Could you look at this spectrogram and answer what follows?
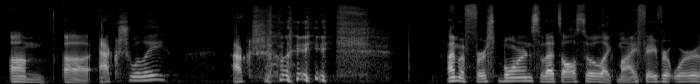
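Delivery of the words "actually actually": lightly voiced know-it-all, rising; a hint of a correcting pedant; pedantic scribe. Preacher mimics the scribes' favorite word, lightly pedantic. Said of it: "The, the favorite word of the scribe is".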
